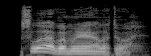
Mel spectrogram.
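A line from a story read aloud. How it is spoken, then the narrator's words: Breathless exhale. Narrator (Russian): выдохнул Лук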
